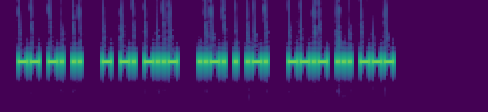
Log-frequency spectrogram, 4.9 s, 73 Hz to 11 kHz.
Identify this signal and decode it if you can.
Morse code, heard as a keyed tone, about 50 wpm, 700 Hz. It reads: MNI TNX FER QSO
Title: Speed-Racing Common QSO Phrases - 40wpm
